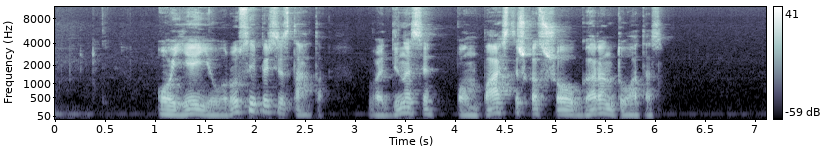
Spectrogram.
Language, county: Lithuanian, Panevėžys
